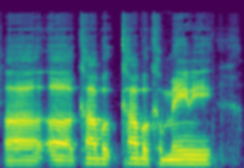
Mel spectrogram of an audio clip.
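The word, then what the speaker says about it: Kaba Kamene: Dr. Ken Harris, Scheherazade Ali, Riza Islam, Kaba Kabane, did I say that correct? I want to make sure I say it right. Yes.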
